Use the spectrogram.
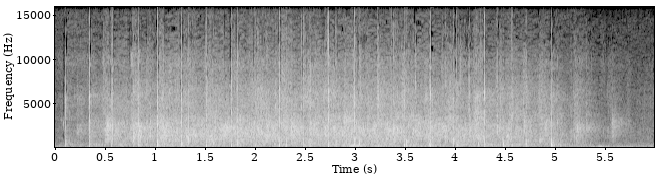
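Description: An audience claps to welcome a speaker at a book reading, dense steady applause from a crowd close by that fades out over several seconds.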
